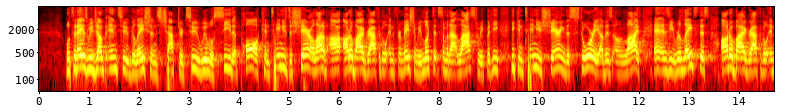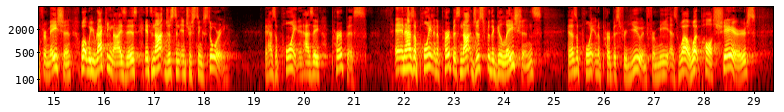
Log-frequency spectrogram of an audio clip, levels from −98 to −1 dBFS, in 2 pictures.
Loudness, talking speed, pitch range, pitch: -22 LUFS, 195 wpm, 160-215 Hz, 185 Hz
